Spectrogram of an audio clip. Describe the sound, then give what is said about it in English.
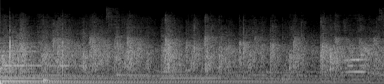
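Applause welcomes a reverend to the stage at a Christian prayer gathering: steady, moderately loud clapping with swelling surges, while sustained low musical tones hold underneath throughout. “Put your hand together and let's welcome Reverend Betty.”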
